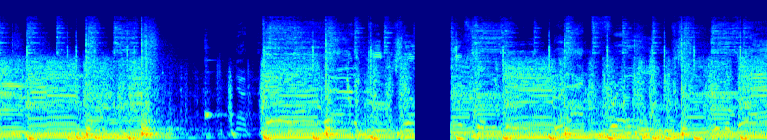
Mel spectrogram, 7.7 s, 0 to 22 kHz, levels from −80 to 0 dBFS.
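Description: The audio has a digital broadcast dropout from 4.15 to 4.52 s. It falls silent through a very fast fade of about 8 ms and comes back roughly 360 ms later, which points to a run of corrupted frames that the receiver muted rather than decoded. It differs from an analogue fade, which sinks gradually into hiss, and from a clumsy edit, because the programme resumes further on and the passing material is simply gone.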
